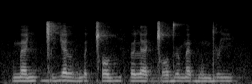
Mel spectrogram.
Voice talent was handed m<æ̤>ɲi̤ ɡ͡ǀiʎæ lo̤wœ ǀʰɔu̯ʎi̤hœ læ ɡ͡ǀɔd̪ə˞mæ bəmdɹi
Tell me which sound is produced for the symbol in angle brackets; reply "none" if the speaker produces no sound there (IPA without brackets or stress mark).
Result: æ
